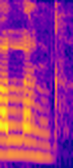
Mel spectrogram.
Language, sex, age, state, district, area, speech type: Kashmiri, female, 18-30, Jammu and Kashmir, Baramulla, rural, read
